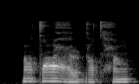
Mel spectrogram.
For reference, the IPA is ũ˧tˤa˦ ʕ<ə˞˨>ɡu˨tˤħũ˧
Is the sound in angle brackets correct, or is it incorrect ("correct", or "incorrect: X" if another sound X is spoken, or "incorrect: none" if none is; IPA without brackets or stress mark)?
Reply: correct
